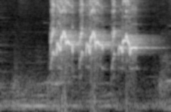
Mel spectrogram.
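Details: Noisy calling of a sooty-headed bulbul, used for luring and as a tutor for birds that sing little: three rapid bubbly chirps in a short burst, with a faint low rumble beneath.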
